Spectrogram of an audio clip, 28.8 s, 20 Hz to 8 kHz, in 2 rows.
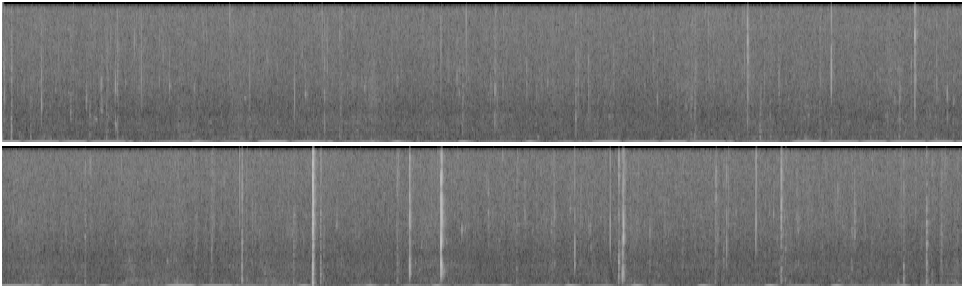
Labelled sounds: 23.8	28.8	vessel noise, 0 to 8.0 kHz

